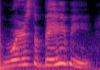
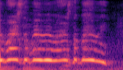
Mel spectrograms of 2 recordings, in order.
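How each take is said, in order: First: Raised, louder imitation of alarm; alarmed group question. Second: Very high, loud mock-panic shrieking; freaking out. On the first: Voicing everybody at the party asking after the baby, raised alarm. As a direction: call it out as the worried crowd, mildly hammed-up. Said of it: "everybody was like". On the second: Retelling a mother missing her baby, high frantic freak-out. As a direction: imitate a frantic mother, pitched way up and yelling. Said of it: "she starts freaking out".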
